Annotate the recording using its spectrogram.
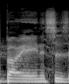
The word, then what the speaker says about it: Boreanaz: How did you say that, his name? – Boreanaz. What's his name? – Boreanaz. – Boreanaz. – I said Boreanaz, David Boreanaz. – It's not anus.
